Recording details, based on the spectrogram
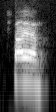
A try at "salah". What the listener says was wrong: Salah. Use L. Salah.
